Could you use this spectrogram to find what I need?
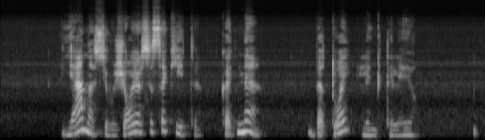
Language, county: Lithuanian, Kaunas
